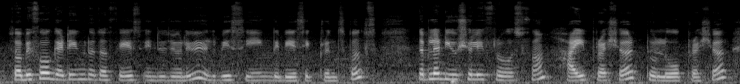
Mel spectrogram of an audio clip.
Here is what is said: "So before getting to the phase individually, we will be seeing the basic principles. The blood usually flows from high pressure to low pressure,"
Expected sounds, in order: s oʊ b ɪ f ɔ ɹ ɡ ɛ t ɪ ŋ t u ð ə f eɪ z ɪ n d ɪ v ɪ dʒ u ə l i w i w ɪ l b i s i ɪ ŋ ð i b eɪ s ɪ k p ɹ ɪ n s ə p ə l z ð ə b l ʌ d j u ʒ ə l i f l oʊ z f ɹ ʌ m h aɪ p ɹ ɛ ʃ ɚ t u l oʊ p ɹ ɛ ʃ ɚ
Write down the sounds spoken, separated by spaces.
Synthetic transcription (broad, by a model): s oʊ b ɪ f ɔ ɹ ɡ ɛ t ɪ ŋ t u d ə f eɪ s ɪ n d ɪ v ɪ dʒ u ə l i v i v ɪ l b i s i ɪ ŋ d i b eɪ s ɪ k p ɹ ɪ n s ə p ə l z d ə b l ʌ d j u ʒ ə l i f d oʊ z f ɹ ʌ m h aɪ p ɹ ɛ ʃ ɚ t u l oʊ p ɹ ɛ ʃ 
